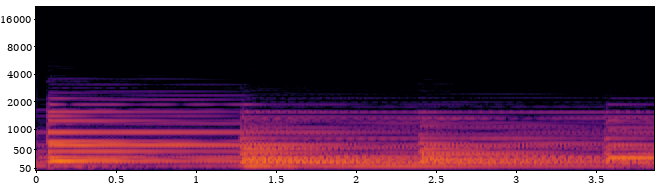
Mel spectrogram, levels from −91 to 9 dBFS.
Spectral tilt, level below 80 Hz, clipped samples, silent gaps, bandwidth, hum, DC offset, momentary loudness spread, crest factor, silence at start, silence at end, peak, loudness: -10 dB/octave; -62 dBFS; under 0.1%; none; 3.7 kHz; none; under 0.1%; 8 LU; 14 dB; 0 s; 0 s; -14 dBFS; -30 LUFS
